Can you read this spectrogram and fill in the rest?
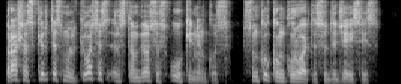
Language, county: Lithuanian, Šiauliai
